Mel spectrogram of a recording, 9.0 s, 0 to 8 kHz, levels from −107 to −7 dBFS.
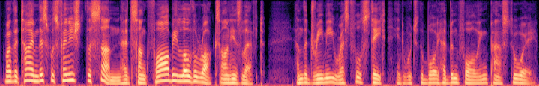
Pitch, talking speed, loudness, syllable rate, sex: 140 Hz, 205 wpm, -18 LUFS, 5.0 syllables/s, male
